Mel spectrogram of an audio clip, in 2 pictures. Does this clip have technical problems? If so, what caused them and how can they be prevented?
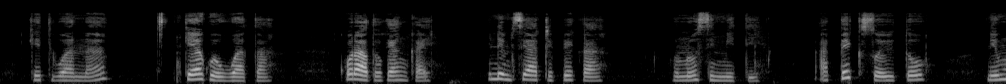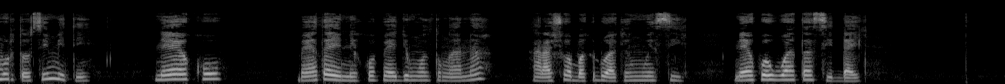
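Yes. Throughout, the speech sounds rough and grainy, with noise filling the gaps between harmonics and a thin, synthetic top band. This is likely low-delay AAC compression such as AAC-ELD: its short frames resolve pitch harmonics poorly, and the damage fits a low bitrate near 32 kbps. Raising the bitrate, or using a longer-frame codec where latency allows, would prevent it.

AAC frame loss with muting occurs at 10.37–10.40 s and 13.05–13.08 s. Each time the decoder zeroed a missing frame of about 20 ms, and the overlapping windows faded the sound out and back in, leaving a brief dip. Packet loss concealment or forward error correction on the transport would prevent these gaps.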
